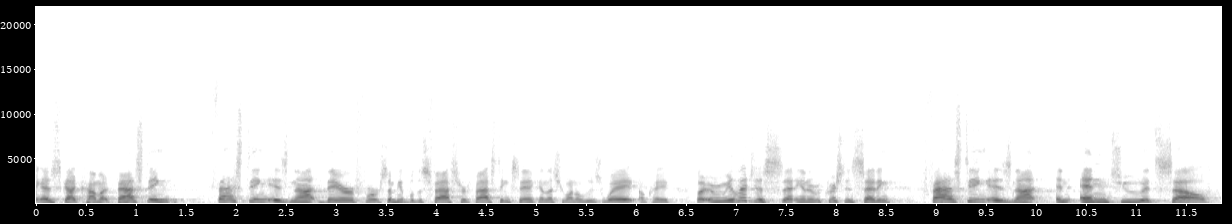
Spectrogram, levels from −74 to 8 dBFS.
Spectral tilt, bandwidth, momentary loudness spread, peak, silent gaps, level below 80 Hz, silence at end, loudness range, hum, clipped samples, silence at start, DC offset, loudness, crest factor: -6.5 dB/octave; 14 kHz; 10 LU; -14 dBFS; none; -76 dBFS; 0.1 s; 3 LU; none; under 0.1%; 0 s; under 0.1%; -35 LUFS; 20 dB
